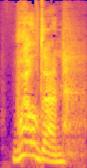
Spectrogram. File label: nice job, teengirl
